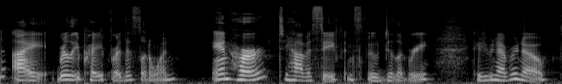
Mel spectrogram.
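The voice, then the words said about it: Emotional, near-tearful voice. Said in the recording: “I don't want to cry again. ... The reason why I'm getting emotional ... sorry, I'm emotional”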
